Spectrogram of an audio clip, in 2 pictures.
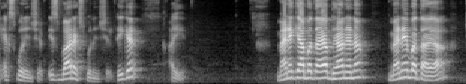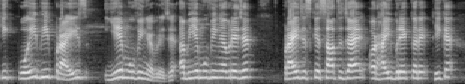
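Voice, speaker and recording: A man teaches a trading lesson over a screen share. His voice sits high and sounds bright and forceful. He walks through each step and keeps checking in with his listeners.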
